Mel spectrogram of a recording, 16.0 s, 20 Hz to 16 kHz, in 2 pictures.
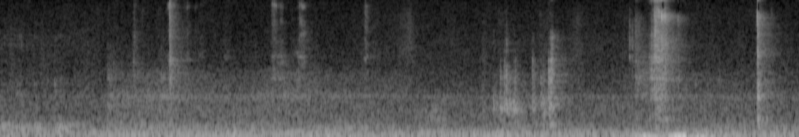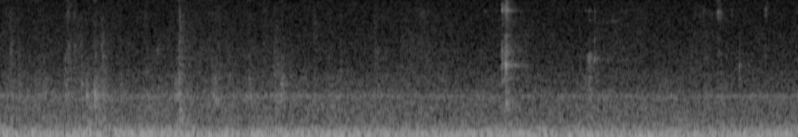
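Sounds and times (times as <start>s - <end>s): steady low hum: 0.0s - 15.9s
metal tools clicking and clinking: 6.3s - 7.0s.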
